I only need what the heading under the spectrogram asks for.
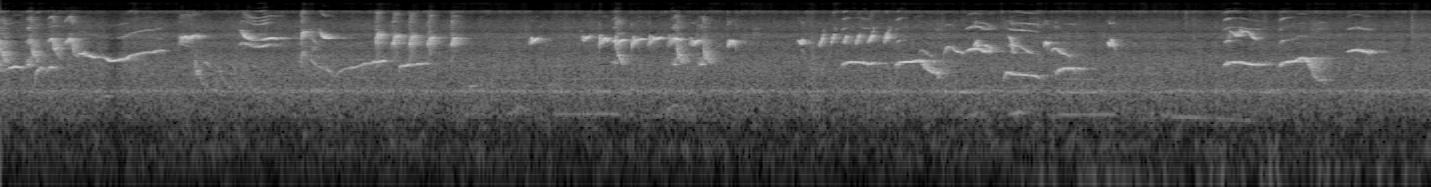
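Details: Young orange-headed thrush that has just lost its spotted plumage, heard in dew and rain, pouring out a lively mix of sharp high chirps, upslurred whistles and short trills, densely packed, with a constant low hum behind.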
